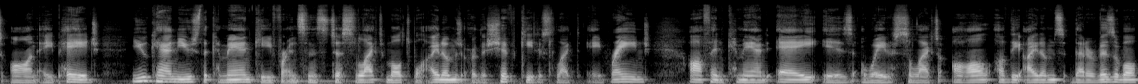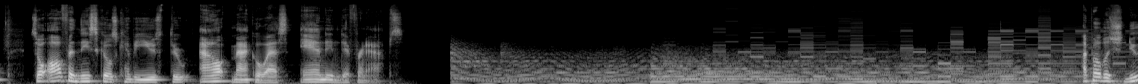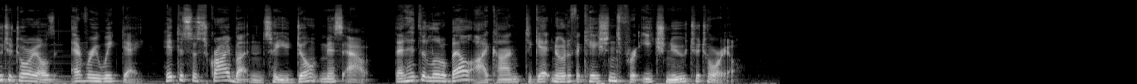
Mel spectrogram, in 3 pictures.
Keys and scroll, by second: 1.1 typing.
